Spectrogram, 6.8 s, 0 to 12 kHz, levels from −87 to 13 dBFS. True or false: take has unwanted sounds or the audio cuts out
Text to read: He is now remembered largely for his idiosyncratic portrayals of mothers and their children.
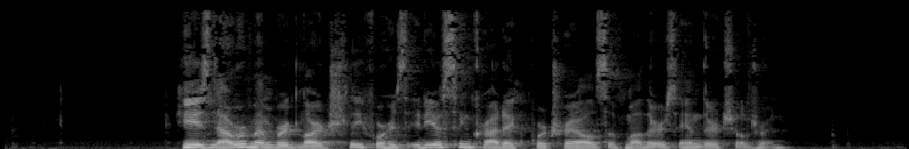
false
